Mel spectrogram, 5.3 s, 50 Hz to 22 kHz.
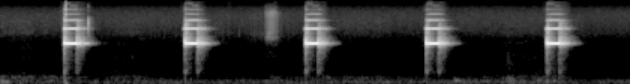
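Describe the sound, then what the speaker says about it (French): A Begode RS HT electric unicycle emits five evenly spaced, sharp high-pitched beeps during calibration, about one second apart, clear and isolated against silence. "Donc j'attends la série de 5 bips"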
